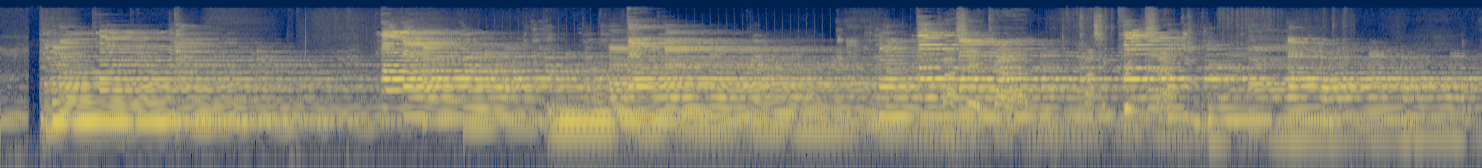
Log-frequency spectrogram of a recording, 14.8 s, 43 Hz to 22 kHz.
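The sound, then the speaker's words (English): Electric guitar chords played through a delay pedal with a little chorus added, the delay set to about a 50-50 mix with a fair bit of feedback: sustained, spacious chords struck every few seconds, each ringing out with shimmering repeats trailing behind. Loud and steady, with no talking. “How To Get The Most Out Of Your Delay Pedal”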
